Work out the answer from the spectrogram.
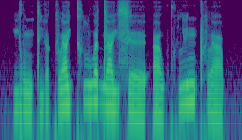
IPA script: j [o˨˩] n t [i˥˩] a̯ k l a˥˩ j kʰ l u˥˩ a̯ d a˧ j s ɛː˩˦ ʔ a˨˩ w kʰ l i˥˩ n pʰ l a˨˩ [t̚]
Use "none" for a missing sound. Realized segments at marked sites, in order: o˨˩, i˨˩, p̚

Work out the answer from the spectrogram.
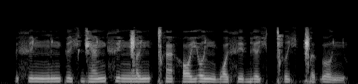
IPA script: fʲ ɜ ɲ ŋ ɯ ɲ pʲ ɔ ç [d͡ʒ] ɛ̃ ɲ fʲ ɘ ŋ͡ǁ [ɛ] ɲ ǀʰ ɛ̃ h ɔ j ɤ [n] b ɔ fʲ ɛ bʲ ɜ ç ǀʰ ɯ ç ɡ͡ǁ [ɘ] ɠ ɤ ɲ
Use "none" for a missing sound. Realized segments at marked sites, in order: d͡ʒ, ɘ, ɲ, ɘ

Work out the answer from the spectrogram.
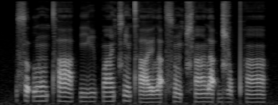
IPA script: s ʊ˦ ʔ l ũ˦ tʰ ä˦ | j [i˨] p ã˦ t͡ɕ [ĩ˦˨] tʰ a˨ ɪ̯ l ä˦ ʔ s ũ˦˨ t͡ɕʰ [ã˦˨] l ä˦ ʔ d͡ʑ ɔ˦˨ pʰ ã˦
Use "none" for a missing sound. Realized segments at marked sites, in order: i˨, ĩ˦˨, ã˦

